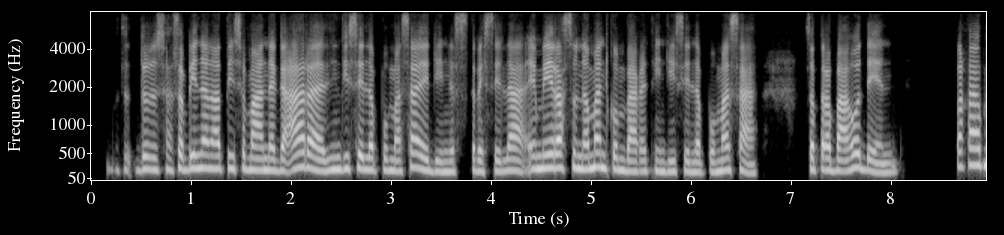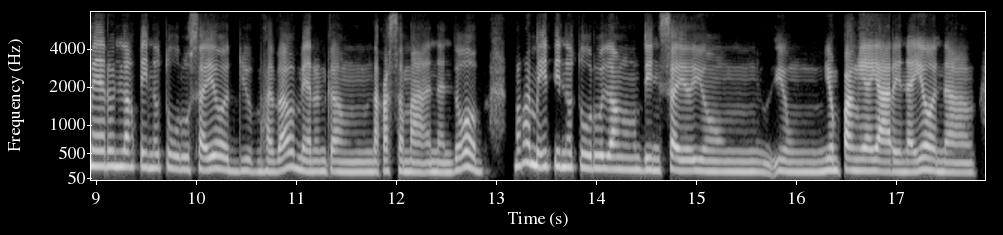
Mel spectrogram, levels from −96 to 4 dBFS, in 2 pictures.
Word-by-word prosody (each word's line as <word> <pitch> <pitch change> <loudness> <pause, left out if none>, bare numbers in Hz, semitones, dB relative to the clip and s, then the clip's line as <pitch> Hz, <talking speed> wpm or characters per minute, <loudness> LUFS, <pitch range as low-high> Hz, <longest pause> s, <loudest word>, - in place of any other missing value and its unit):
du 210 -1 -15
do'n 215 +1 -2
sa 210 +1 -6
sabihin 235 +3 +2
na 235 - +2
natin 225 0 -3
sa 240 - -3
mga 205 -2 +3
nag-aaral, 215 0 +4
hindi 215 +3 0
sila 215 -1 +1
pumasa, 200 +4 -1
eh, 205 - +2
di 180 -1 -3
na-stress 180 0 -4
sila, 195 -1 +1
eh, 220 +2 0
may 245 +1 +5
rason 245 0 +3
naman 245 +3 +4
kung 215 -4 -1
bakit 185 +1 0
hindi 180 -1 -3
sila 175 -1 -2
pumasa. 180 -2 -1 0.5
Sa 215 - 0
trabaho 205 +3 +3
din, 170 -6 -2 0.6
baka 290 +2 +2
mayro'n 275 -1 +3
lang 265 0 +1
tinuturo 245 -3 -2
sa'yo. 225 0 0
Yung 185 -2 -6
halimbawa 195 +7 -1
mayro'n 185 -3 -1
kang 175 -1 -3
nakasamaan 175 -2 -2
ng 165 - -2
loob, 215 -4 0 0.3
baka 275 +5 -1
may 265 -1 +3
itinuturo 255 -3 0
lang 220 -1 0
din 205 -1 0
sa'yo 195 0 +1
yung 185 -2 -3 0.5
yung 175 -1 -3
yung 200 0 +2
pangyayari 195 -3 +3
na 175 - 0
yun 205 +1 +2
na 165 -1 -2
205 Hz, 180 wpm, -20 LUFS, 180-230 Hz, 0.6 s, may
